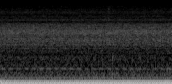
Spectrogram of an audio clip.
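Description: A car engine idles steadily with a deep, constant low rumble and faint vibration, no other sounds.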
